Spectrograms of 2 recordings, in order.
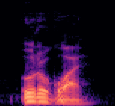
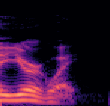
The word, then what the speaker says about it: Uruguay: And the other thing that impressed me was you properly pronounced Uruguay. – Uruguay. – Yeah, most people say Uruguay.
